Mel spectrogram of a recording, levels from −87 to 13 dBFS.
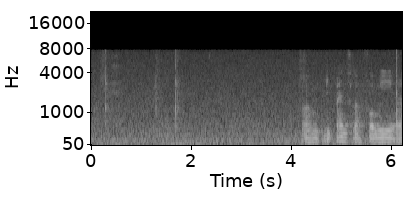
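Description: No technical faults are audible; the only background is the room's own noise, sitting about 11 dB under the speech, which belongs to the recording rather than the system.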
